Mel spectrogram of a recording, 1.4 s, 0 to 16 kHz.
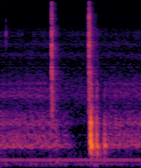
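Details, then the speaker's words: Tram XL5 CB radio powered on with antenna connected but no microphone plugged in: a faint steady low hum with a couple of clicks and no received audio; the meter shows nothing, possibly stuck; cause unconfirmed. "it's not it's like one tone it's not doing anything I don't see nothing on the meter but the meter could be stuck"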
